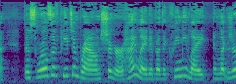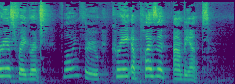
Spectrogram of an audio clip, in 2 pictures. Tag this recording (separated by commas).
Speech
